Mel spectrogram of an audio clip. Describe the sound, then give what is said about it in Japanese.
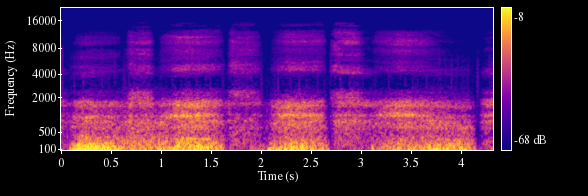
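Heavy panting breaths from a person, a steady run of many rough, breathy huffs with brief gaps between them, fairly loud and alone without talk. “はあはあすんのもうやみつきになってんじゃん。”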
